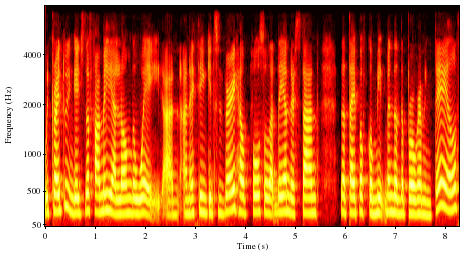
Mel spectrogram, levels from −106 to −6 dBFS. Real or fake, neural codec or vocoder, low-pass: fake; codec, 16 kHz, 8 kbps, FunCodec, trained on LibriTTS, 25 frames a second; 7.2 kHz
